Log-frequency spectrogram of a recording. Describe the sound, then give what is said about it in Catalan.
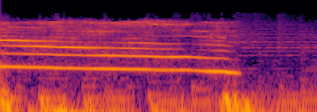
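A voice imitates a listener's CBR superbike with a cat-like meow: one long, nasal, high tone sliding slowly downward for nearly two seconds before cutting off, over a low background rumble. “va molt aquesta moto gato, eh? Té moto gato.”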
